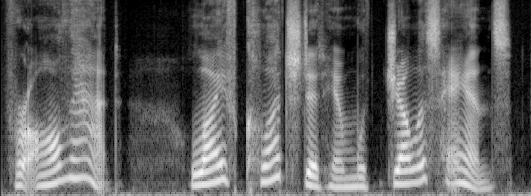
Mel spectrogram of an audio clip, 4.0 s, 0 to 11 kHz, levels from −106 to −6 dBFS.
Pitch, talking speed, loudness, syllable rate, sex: 210 Hz, 150 wpm, -18 LUFS, 3.6 syllables/s, female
